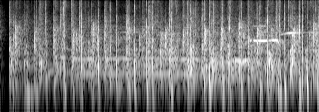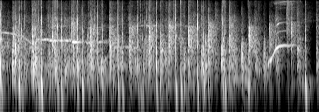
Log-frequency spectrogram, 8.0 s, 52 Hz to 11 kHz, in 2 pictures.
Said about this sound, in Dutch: En voordat we gaan beginnen de experts de hem van het lijf te vragen, zou ik je willen vragen, 1 applaus voor jullie medeleerlingen van vandaag, de leerlingen van de zomerschool.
